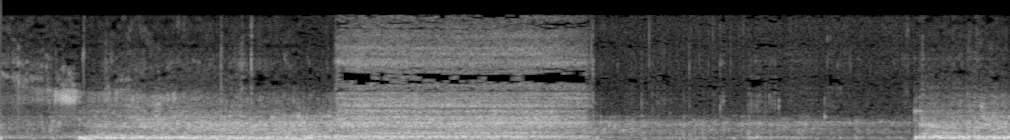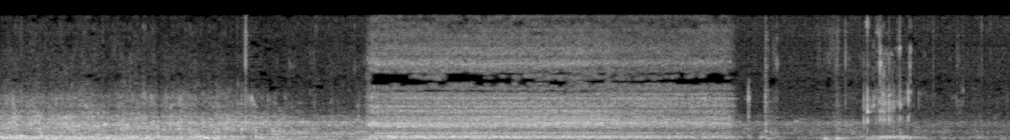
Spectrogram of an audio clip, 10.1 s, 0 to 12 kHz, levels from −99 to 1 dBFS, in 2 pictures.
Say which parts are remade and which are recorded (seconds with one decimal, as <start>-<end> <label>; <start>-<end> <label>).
0.0-1.5 remade; 1.5-4.2 recorded; 4.2-10.1 remade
